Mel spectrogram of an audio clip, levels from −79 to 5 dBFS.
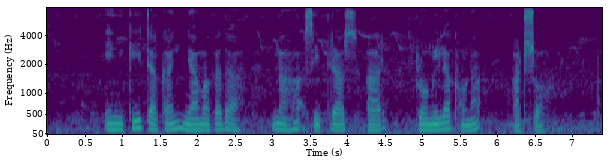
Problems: none marked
